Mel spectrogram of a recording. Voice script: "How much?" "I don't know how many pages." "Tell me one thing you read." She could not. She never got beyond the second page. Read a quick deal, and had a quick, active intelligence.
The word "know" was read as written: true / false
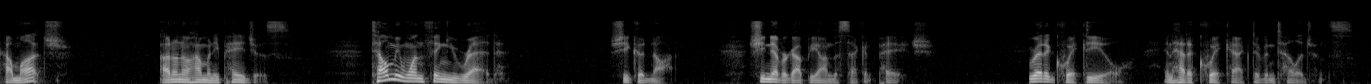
true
